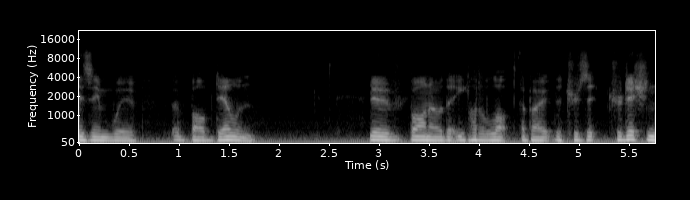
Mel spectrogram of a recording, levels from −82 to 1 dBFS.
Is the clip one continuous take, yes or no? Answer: no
